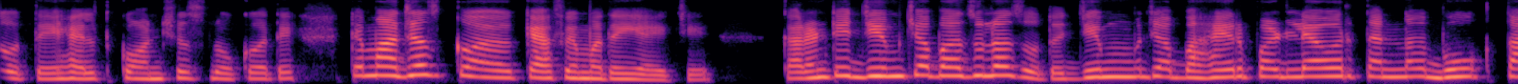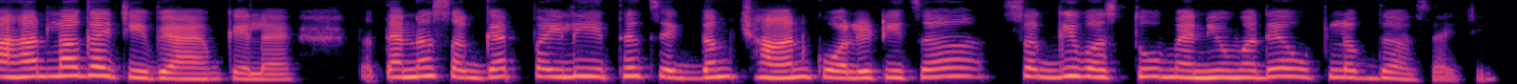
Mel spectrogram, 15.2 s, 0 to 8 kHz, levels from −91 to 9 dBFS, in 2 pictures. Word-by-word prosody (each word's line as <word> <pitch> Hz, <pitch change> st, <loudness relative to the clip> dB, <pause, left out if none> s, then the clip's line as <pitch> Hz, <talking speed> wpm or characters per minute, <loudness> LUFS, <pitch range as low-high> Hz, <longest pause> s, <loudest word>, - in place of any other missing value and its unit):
होते, 205 Hz, -3 st, -5 dB
health 205 Hz, 0 st, -2 dB
conscious 205 Hz, 0 st, -3 dB
लोकं 205 Hz, 0 st, -6 dB
होते. 210 Hz, +1 st, -7 dB, 0.3 s
ते 315 Hz, -, -2 dB
माझ्याच 320 Hz, +1 st, +4 dB
क 315 Hz, -, 0 dB, 0.3 s
कॅफेमध्ये 220 Hz, -4 st, +1 dB
यायचे. 170 Hz, -1 st, -6 dB, 0.4 s
कारण 225 Hz, +4 st, +2 dB
ते 310 Hz, -, +2 dB
जिमच्या 295 Hz, +2 st, +4 dB
बाजूलाच 310 Hz, -1 st, +2 dB
होतं. 200 Hz, -3 st, -4 dB
जिमच्या 270 Hz, +2 st, +1 dB
बाहेर 250 Hz, +3 st, +1 dB
पडल्यावर, 285 Hz, +1 st, 0 dB
त्यांना 275 Hz, 0 st, -1 dB
भूक-तहान 275 Hz, +1 st, +2 dB
लागायची 305 Hz, -6 st, +3 dB
व्यायाम 200 Hz, -3 st, +1 dB
केलाय, 190 Hz, -3 st, -4 dB, 0.4 s
तर -, -, -11 dB
त्यांना 265 Hz, +2 st, +2 dB
सगळ्यात 270 Hz, -2 st, -2 dB
पहिली 280 Hz, +1 st, +1 dB
इथेच 285 Hz, +1 st, -2 dB
एकदम 255 Hz, +2 st, 0 dB
छान 245 Hz, +1 st, +4 dB
क्वालिटीचं 250 Hz, +4 st, -1 dB, 0.2 s
सगळी 285 Hz, 0 st, +1 dB
वस्तू 260 Hz, +2 st, -2 dB
मेन्यूमध्ये 250 Hz, +2 st, +2 dB
उपलब्ध 255 Hz, -4 st, -3 dB
असायची. 175 Hz, -, -11 dB
255 Hz, 140 wpm, -20 LUFS, 220-280 Hz, 0.4 s, माझ्याच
